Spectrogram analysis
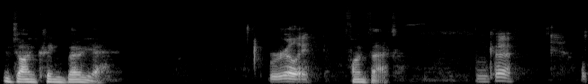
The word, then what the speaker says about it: Klingberg: It's actually more pronounced of a Berge, like John Klingberg.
